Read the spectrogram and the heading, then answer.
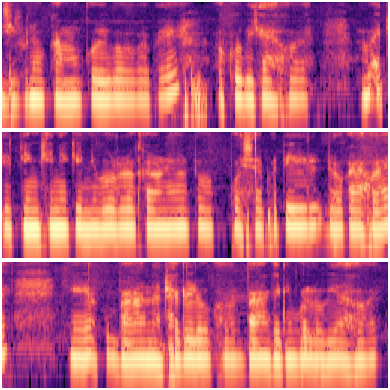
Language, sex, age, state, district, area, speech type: Assamese, female, 45-60, Assam, Dibrugarh, rural, spontaneous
